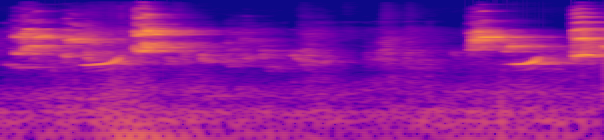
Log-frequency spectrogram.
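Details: Hand-tamed rose-ringed parakeet giving harsh, high screeching calls: a short burst, a louder screech just before one second, and two more sharp screeches near the end, with brief quiet gaps.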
